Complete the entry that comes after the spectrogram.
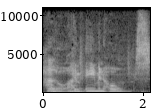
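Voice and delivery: put-on broadcaster voice. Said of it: "I can't do the old B B C voice".

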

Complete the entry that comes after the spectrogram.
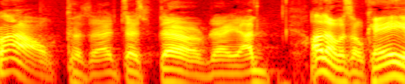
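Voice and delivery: halting stammer, stumbling over the first words. Retelling how a co-writer reacted to criticism of a part, imitating Chad. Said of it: "was that a good impression of you?".

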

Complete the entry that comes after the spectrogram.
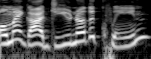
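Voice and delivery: put-on American accent. The speaker retells a moment, quoting Abby in Abby's American accent. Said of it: "Abby does a very good American accent here".

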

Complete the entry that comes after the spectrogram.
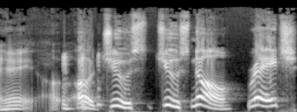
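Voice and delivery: words stretched out, pitched way up high. Doing a long-practiced impression for the others: David Schwimmer impression. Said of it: "that was my David Schwimmer".

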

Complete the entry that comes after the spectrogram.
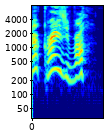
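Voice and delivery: put-on very high-pitched French street-slang accent.

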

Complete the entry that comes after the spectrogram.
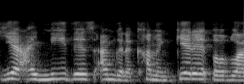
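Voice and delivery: ordinary delivery

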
